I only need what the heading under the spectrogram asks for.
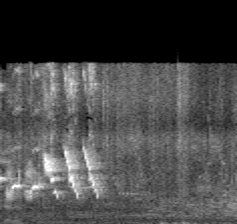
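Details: Seedeater calling in wild bushland, where a chick also appeared; a few loud, rapid down-slurred chirps in the first second, then faint rustling and low noise.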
